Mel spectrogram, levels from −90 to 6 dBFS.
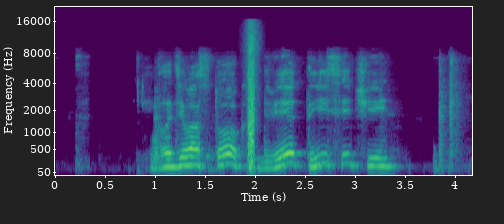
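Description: A wireless microphone noise hit runs from 1.84 to 2.10 s: the radio signal faded through reflection cancellation, letting receiver noise surge as a brief swish of static over the speech.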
